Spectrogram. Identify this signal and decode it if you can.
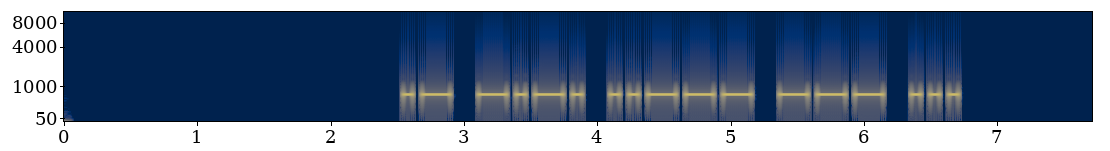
Morse code, heard as a keyed tone, about 17 wpm, 700 Hz. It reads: AC2OS
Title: USA Call Signs - 5 Characters - Repeated 2x - 17wpm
